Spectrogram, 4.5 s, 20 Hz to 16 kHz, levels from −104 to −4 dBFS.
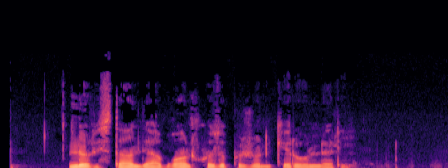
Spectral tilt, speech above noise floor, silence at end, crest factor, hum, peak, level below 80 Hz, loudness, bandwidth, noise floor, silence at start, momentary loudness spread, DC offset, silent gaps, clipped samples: -8 dB/octave; 42 dB; 1 s; 22 dB; none; -6 dBFS; -42 dBFS; -26 LUFS; 8.6 kHz; -66 dBFS; 0.1 s; 13 LU; under 0.1%; none; under 0.1%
